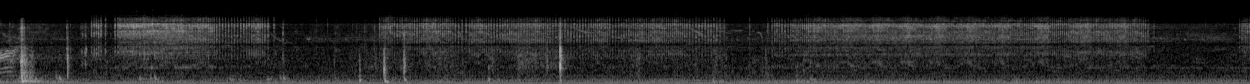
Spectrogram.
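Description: Water splashes against the side of a boat.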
